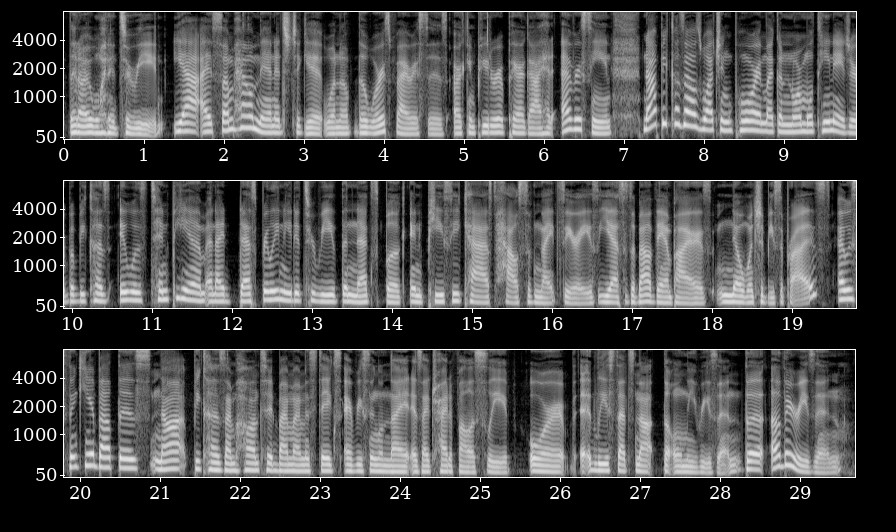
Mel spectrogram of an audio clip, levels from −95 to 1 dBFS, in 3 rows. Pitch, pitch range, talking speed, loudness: 155 Hz, 140-185 Hz, 195 wpm, -16 LUFS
